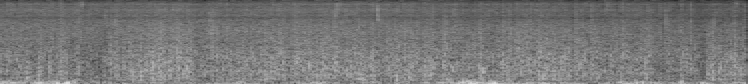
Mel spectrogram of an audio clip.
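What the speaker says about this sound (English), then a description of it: "Wind and rain, here it comes." Heavy rain pours down in a dense, steady roar, with gusty wind noise blending into the constant hiss.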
